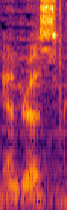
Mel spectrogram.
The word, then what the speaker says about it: Andres: And it's spelled San, A-N-D-R-E-S. There's no A at the end.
